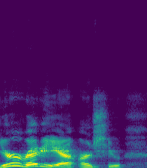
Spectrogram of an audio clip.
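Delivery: put-on, high voice talking through laughter. Retelling the HR representative's reply when the speaker called work, imitating laughing speech. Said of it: "was like laughing, going".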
